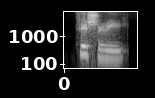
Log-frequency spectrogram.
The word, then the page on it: fishery: Indian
